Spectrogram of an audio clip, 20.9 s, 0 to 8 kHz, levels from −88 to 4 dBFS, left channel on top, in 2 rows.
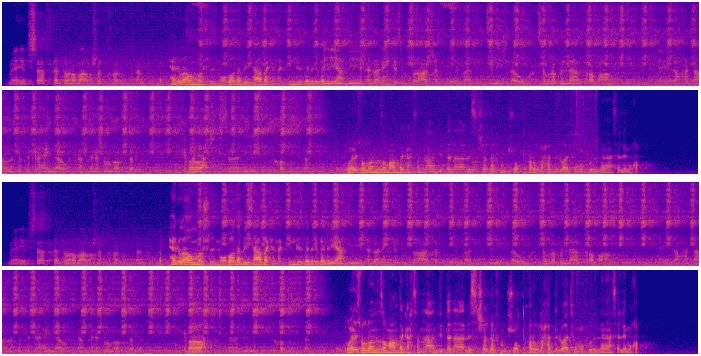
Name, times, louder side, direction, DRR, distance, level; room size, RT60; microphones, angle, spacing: voice 1, 0.1-2.2 4.8-9.2 9.8-12.5 13.0-15.1 17.5-17.6, left 2 dB, 65° left, 2.7 m, -37 dB
sound 1, 0.8-19.4, left 1 dB, 30° left, 1.5 m, -40 dB
voice 2, 2.5-5.2 13.2-13.5 15.5-20.0, right 3 dB, 75° right, 0.8 m, -26 dB
sound 2, 2.7-15.2, right 3 dB, 55° right, 5.3 m, -40 dB
25.0 x 23.5 x 5.2 m
head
